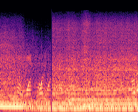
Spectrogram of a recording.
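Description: A pickup truck engine idles nearby.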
